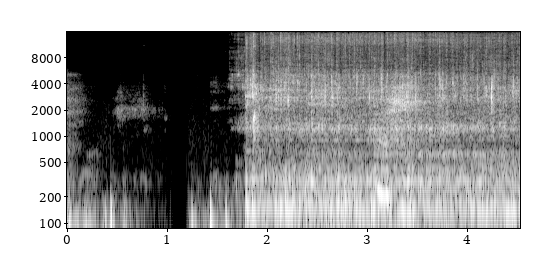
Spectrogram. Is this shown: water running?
yes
